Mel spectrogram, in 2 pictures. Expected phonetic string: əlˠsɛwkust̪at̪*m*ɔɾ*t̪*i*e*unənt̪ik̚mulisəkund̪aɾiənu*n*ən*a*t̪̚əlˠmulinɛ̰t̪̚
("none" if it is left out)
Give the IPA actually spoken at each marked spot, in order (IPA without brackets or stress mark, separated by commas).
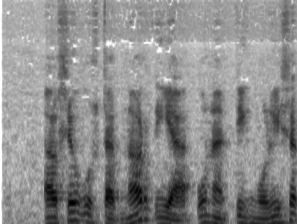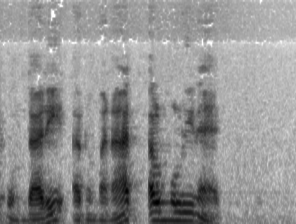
n, t̪, a, m, a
